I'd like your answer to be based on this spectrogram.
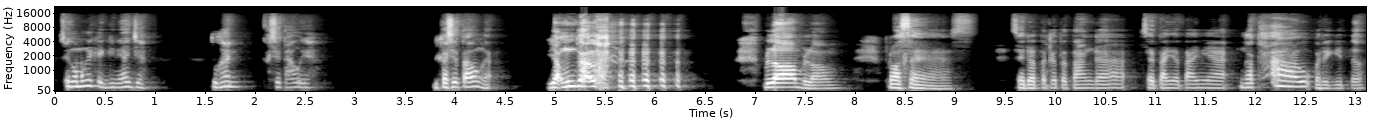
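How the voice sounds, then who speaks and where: A middle-aged woman pastor from Indonesia preaching a lively, joking sermon with a personal testimony, often asking the crowd to answer back. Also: on the low side, a little slow, long pauses. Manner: chatty, joking, asks the crowd for replies; acts out quoted talk in shifting voices. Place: church hall.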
